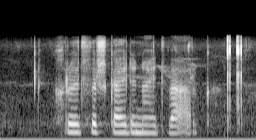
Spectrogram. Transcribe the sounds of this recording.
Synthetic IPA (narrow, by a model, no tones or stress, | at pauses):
χruətfərskɛjdənɦəjtvæ̰rk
